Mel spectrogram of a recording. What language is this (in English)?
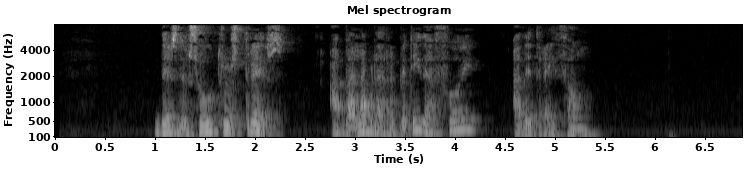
Galician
